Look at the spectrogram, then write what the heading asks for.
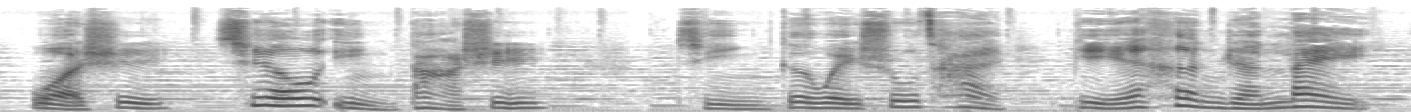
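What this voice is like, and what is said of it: Thin, small earthworm character voice. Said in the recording (Chinese): “像是蚯蚓发出的细小声音”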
